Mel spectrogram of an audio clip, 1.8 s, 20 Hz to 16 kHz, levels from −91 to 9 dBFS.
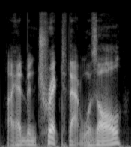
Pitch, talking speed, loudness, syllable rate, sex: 90 Hz, 240 wpm, -20 LUFS, 5.4 syllables/s, male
